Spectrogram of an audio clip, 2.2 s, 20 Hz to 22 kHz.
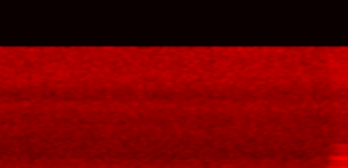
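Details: Hive of honey bees in mid-August 2019 changing queens quietly: an unbroken low buzzing drone, ending with a sudden louder knock or handling noise in the last moment.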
